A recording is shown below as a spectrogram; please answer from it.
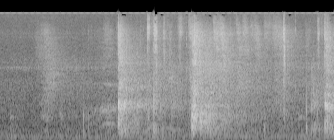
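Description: Tennis ball struck by rackets during a rally on an indoor court: two sharp hits about a second apart, each ringing briefly in the hall, and another hit at the very end.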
